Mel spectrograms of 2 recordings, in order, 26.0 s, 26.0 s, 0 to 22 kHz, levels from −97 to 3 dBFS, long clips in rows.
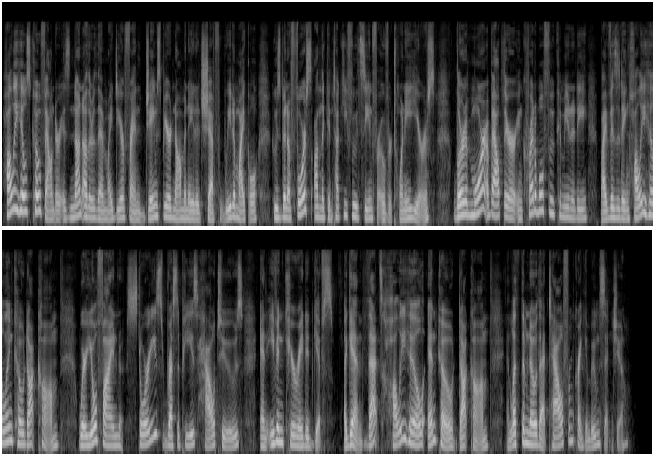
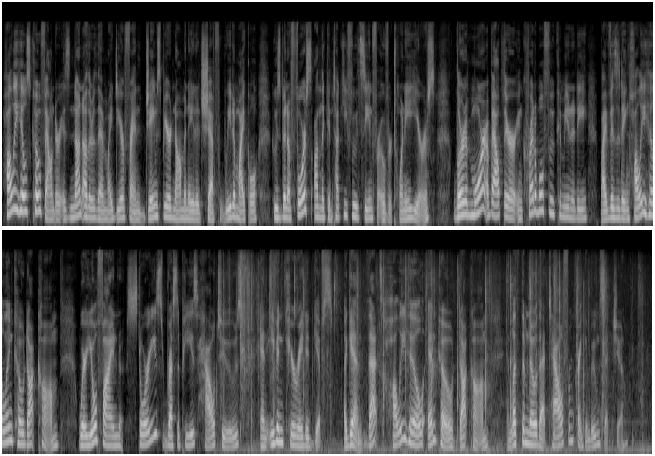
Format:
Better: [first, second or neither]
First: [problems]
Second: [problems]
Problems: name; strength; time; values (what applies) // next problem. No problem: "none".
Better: first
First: none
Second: footsteps; noticeable; from 17 s on; peak 9 dB below the speech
